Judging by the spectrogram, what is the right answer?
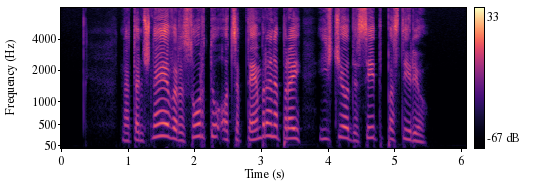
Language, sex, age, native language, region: Slovenian, male, 30-49, Slovenian, Central Slovenia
